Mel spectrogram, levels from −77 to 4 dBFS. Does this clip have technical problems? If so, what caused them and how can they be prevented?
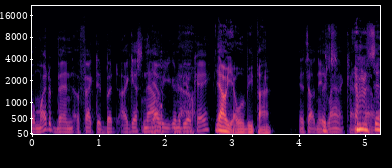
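Yes. Repeated frames at 1.92 to 1.95 s: a 26.1 ms compressed block, consistent with a single frame, was delivered twice, so the same slice plays again as a brief stutter. This lengthens the audio by 26.1 ms. To prevent it, have the writer or stream check frame sequence numbers and drop duplicates before they reach the decoder.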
